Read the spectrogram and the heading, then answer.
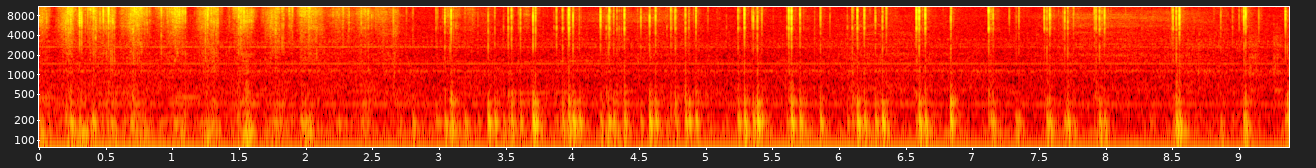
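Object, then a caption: Leather baseball. A solid leather baseball held upright on a table is scratched and tapped by long nails on its leather and stitching. Many short, crisp taps and scratches come in a quick, uneven patter over a low steady hum, each dying away almost at once.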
